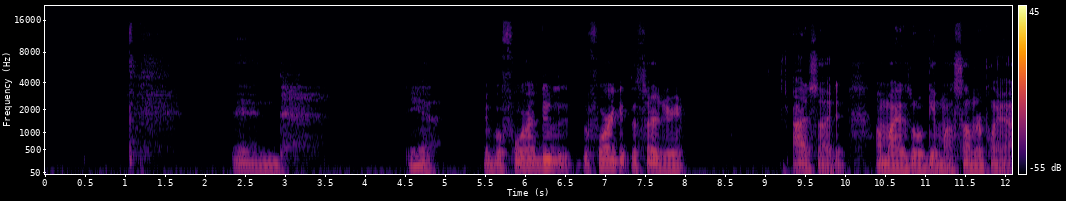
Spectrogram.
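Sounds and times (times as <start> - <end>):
man sighing: 2.6 - 3.6.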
